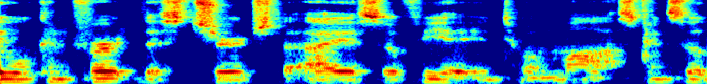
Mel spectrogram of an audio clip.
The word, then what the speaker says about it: Hagia Sophia: Actually, on the right, we have the Hagia Sophia, sometimes pronounced Hagia Sophia, but the Hagia Sophia is one of the most important churches in the history of the world.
